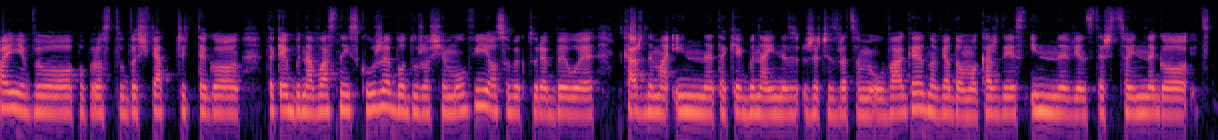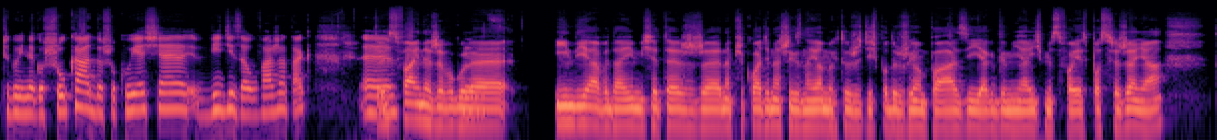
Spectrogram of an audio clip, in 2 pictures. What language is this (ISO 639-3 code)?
pol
